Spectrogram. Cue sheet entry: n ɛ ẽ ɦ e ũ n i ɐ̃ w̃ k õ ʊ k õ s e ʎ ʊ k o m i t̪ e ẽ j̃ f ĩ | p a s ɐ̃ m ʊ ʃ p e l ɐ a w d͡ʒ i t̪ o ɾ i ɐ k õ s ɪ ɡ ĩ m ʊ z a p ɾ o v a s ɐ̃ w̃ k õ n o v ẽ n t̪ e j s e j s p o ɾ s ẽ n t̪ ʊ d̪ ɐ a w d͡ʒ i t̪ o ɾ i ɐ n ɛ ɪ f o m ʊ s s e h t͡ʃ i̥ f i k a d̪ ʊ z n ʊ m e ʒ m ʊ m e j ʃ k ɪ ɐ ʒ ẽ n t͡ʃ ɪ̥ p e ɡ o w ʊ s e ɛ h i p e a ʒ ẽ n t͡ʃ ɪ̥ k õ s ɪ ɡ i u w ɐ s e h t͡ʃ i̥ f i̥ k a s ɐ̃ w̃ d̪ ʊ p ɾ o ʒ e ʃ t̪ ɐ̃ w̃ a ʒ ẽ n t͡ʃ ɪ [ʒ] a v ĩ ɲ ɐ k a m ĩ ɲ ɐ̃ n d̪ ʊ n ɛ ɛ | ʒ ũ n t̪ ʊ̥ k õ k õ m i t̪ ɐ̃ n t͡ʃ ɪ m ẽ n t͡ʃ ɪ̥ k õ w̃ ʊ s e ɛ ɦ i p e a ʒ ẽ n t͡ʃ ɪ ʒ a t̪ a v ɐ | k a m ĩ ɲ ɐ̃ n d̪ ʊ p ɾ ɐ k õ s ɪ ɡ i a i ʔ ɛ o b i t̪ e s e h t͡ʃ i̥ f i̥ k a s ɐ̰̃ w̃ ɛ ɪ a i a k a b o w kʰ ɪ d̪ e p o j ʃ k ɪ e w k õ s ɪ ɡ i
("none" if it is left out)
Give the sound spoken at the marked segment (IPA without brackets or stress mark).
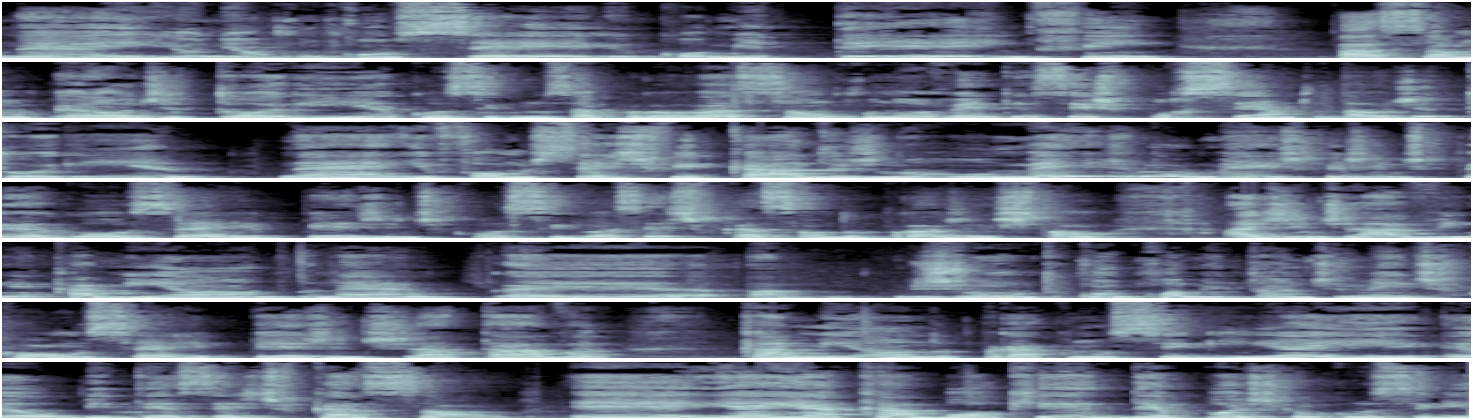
ʒ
